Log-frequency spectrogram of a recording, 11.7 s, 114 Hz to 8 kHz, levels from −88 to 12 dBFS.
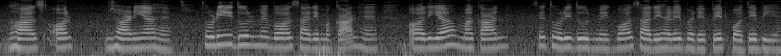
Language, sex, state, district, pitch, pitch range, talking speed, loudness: Hindi, female, Bihar, Sitamarhi, 220 Hz, 210-235 Hz, 135 wpm, -32 LUFS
